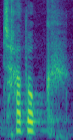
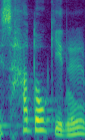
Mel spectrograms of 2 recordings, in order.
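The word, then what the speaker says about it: צָדוֹק: 히브리 발음으로는 차도크, 의로움, 체데크, 의로움이라는 뜻이에요. 사독, 차도크. 신약 성경에 등장하는 사두개인은 이 사독인을 말합니다.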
